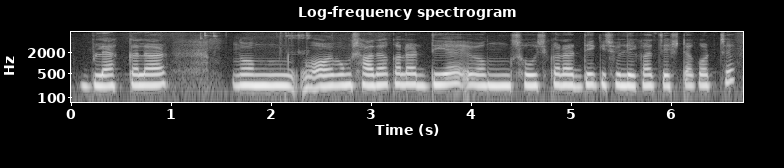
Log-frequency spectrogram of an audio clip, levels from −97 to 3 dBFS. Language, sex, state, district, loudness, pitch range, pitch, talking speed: Bengali, male, West Bengal, Dakshin Dinajpur, -14 LUFS, 230-245 Hz, 235 Hz, 135 wpm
